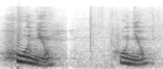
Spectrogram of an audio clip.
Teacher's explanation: le plus important ici, c'est de accentuer sur le U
